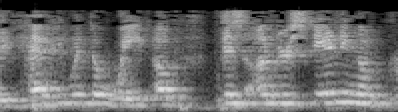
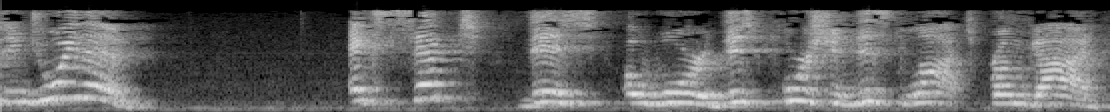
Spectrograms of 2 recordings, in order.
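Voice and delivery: higher, slow proclaiming of scripture; preaching scripture; 6 semitones higher than usual. Acted. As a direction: declaim the verse slowly and fervently. Reading Ecclesiastes aloud with force.

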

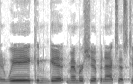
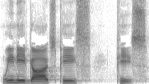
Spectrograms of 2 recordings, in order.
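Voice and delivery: slow and soft; 3 semitones lower, 5 dB quieter, much slower than usual. Shown as a demonstration. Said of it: "slow soft emphasis".

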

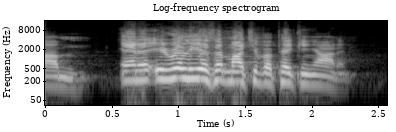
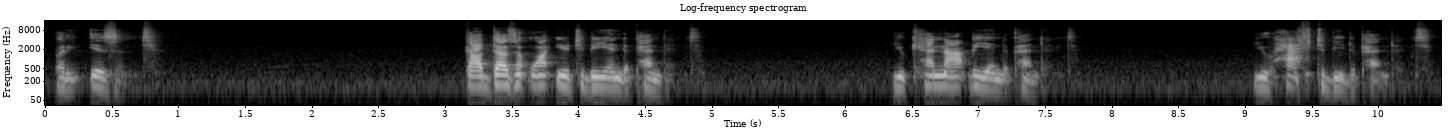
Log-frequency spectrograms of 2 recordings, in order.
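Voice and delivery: very low, soft, near-whispered preaching; hushed gravity; 8 semitones lower, 14 dB quieter than usual. Real, not acted. Preacher telling believers they must depend on God, hushed. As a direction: drop right down and let each sentence stand alone. Preacher drops voice for key truth.

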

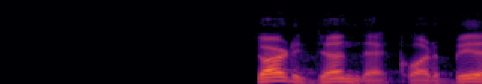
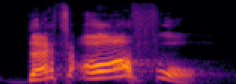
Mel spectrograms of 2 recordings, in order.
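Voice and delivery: much higher, much louder cry of disgust; appalled exclamation; 18 dB louder, slower than usual. Retold or imitated. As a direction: recoil in shocked disgust.

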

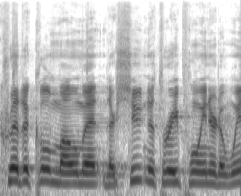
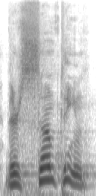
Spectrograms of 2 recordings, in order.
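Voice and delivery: much softer, intimate sermon delivery; quiet preaching; 8 dB quieter than usual. Acted. Preacher reading Jesus' words to the church, soft intimate preaching. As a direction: pull them in close and quiet.

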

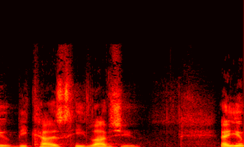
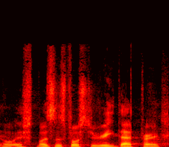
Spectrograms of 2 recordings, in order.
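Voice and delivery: quick, much softer aside, half to himself; embarrassed aside; 4 semitones lower, 7 dB quieter, faster than usual. Real, not acted. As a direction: hurry past it, sheepishly. Caught reading the card aloud.

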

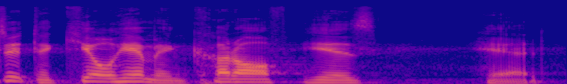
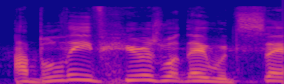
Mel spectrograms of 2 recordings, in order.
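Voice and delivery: normal talking voice

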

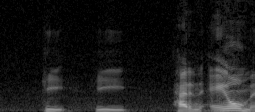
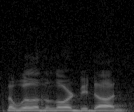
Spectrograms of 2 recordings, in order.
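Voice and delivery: lower, softer pious intoning; solemn Reformed friend; 6 semitones lower, 6 dB quieter than usual. Retold or imitated. Reformed friends visiting his sick dad, solemn and pious. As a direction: intone it like a grave churchman. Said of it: "they would come in and be like".

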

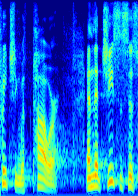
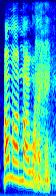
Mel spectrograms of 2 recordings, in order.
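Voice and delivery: high and loud, bursting out; high, loud, joyful burst; eager reply; 9 semitones higher, 7 dB louder than usual. Acted. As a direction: call out, suddenly eager. Woman eagerly answering Jesus.

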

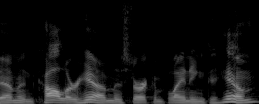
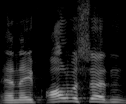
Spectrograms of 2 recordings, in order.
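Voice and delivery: ordinary talk

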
